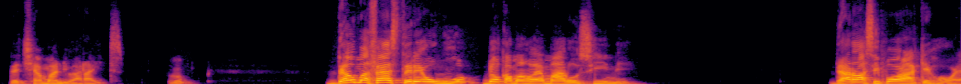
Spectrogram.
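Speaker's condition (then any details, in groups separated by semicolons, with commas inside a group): No condition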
